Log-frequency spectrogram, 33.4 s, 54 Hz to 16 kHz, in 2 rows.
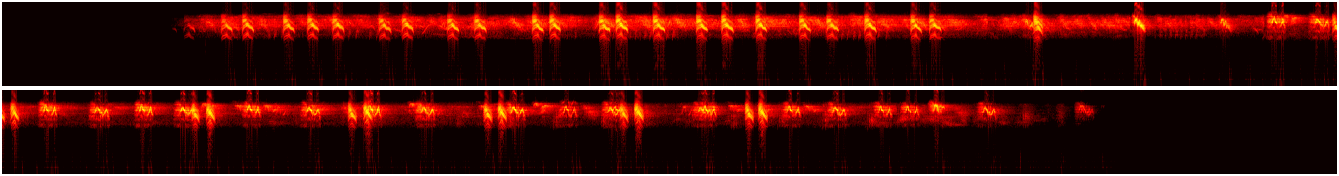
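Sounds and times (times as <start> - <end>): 
house sparrow singing: 2.3 - 30.4.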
